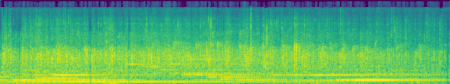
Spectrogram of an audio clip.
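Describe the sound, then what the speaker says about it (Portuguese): A church congregation applauds during a Portuguese-language service, a dense, continuous wash of clapping with a steady low hum beneath it that fades slightly at the end. "Será que você pode aplaudir ao Senhor por essa palavra?"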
